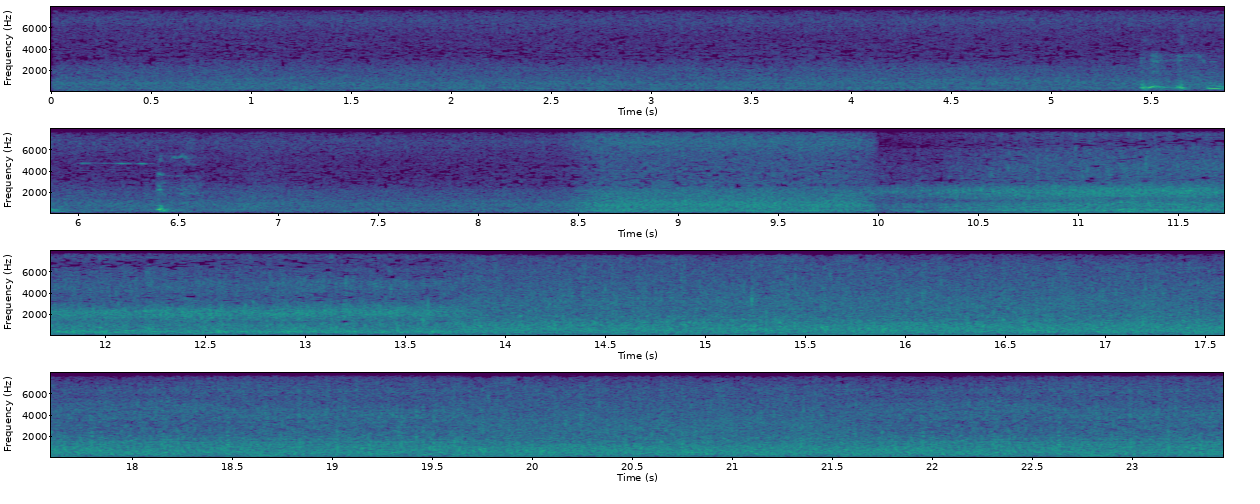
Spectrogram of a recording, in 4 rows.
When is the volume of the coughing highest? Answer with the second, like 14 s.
6 s.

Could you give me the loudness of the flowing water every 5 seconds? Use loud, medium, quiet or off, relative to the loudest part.
quiet, medium, loud, loud, loud.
